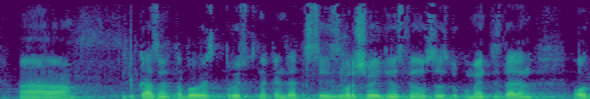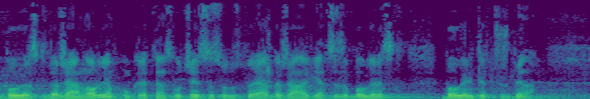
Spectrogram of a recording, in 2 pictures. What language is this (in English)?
Bulgarian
